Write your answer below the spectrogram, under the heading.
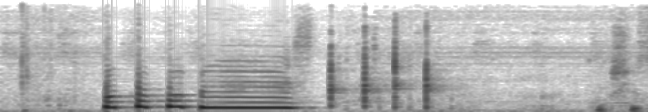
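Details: Three-week-old Weimaraner puppies, a litter out of Trixie and Clay, indoors while their mother looks for a spot to lie down and nurse: three short squeaks, then a steady held whine of about half a second, followed by softer chirps and faint squeals.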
